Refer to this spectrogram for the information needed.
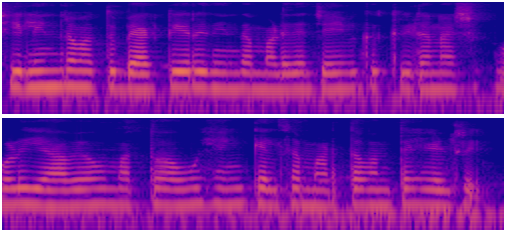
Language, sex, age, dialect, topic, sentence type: Kannada, female, 18-24, Dharwad Kannada, agriculture, question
